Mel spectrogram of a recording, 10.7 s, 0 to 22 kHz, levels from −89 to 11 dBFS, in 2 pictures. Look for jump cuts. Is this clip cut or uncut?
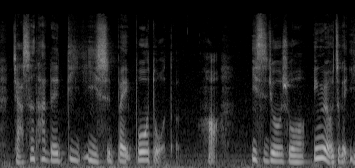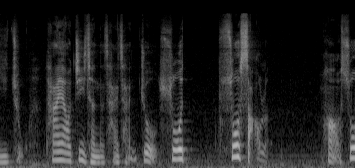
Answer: uncut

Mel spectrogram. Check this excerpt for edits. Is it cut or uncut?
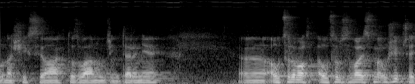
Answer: cut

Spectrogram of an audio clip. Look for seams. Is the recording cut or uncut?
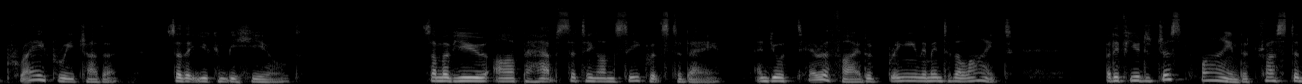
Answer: uncut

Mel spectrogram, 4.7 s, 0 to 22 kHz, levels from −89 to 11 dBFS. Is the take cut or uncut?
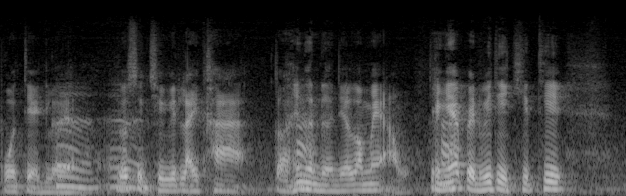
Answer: cut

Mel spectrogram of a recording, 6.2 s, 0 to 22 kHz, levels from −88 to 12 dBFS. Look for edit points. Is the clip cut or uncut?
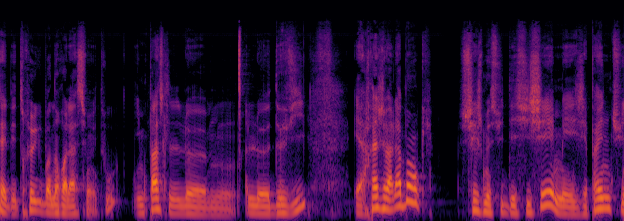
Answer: uncut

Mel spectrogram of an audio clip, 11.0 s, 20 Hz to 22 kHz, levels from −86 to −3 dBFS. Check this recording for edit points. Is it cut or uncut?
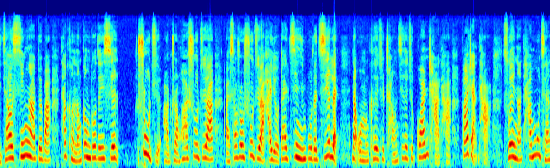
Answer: uncut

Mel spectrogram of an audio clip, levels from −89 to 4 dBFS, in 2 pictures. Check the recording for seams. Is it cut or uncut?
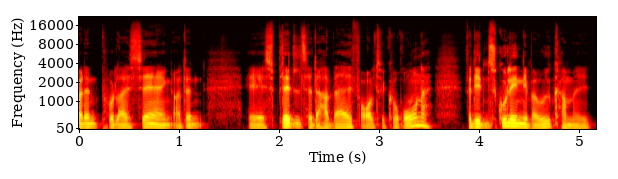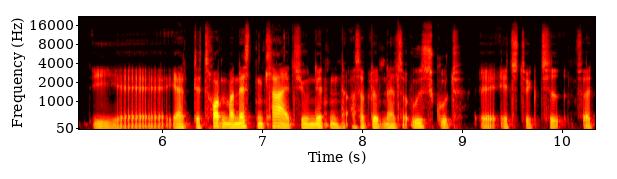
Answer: uncut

